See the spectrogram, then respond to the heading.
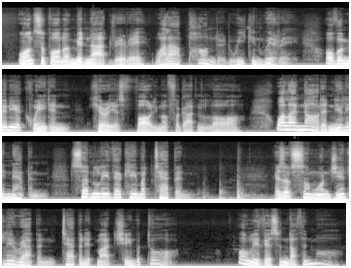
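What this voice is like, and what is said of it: Soft Southern accent. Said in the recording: “he developed a soft Southern accent. At that time, that was common there in Virginia. So I'm sharing it that way.”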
